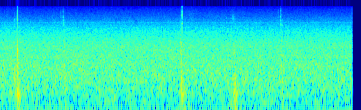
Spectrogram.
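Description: Idling car engine: a steady low hum under a steady noisy rush, with a few faint knocks. The sound cuts off suddenly near the end.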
